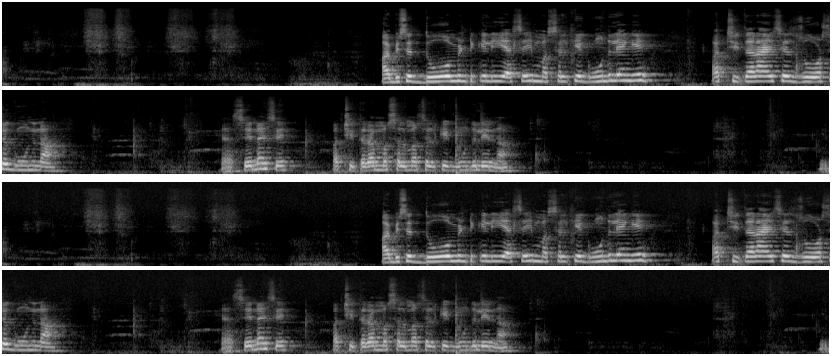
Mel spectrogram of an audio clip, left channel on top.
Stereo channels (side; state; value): right; noise; hiss, 29 dB below the sound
